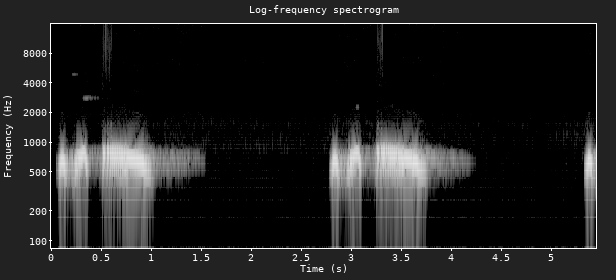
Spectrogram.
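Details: Spotted dove decoy bird cooing for training: two short rising notes then a longer falling coo, the phrase repeated about every three seconds, with a quiet pause between; no other sounds.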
